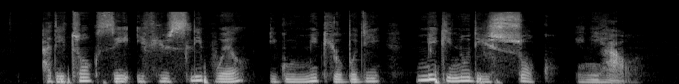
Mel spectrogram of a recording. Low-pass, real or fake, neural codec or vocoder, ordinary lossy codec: 19.8 kHz; real; none; AAC, 32 kbps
